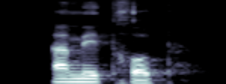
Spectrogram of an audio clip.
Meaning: ametropic
- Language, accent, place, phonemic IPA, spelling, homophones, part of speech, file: French, France, Lyon, /a.me.tʁɔp/, amétrope, amétropes, adjective, LL-Q150 (fra)-amétrope.wav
